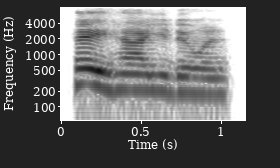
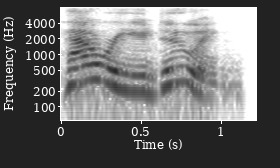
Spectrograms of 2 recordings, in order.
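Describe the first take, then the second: First: It is asked in a quick, casual, offhand way. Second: It is asked slowly and with sincere concern.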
